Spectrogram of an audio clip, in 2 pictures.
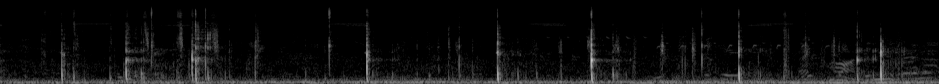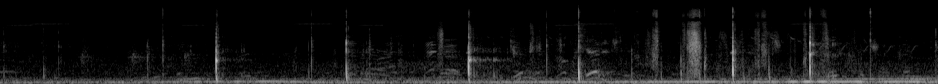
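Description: Pickleball paddles hitting a plastic pickleball in a drill rally: a string of sharp pops, roughly one a second, some much louder than others. A steady low hum lies underneath.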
